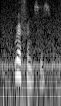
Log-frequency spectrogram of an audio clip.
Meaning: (noun) plural of reference; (verb) third-person singular simple present indicative of reference
- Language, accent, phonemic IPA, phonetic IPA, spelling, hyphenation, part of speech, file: English, US, /ˈɹɛf.(ə.)ɹən.sɪz/, [ˈɹɛf.ɹn̩.sɪz], references, ref‧er‧en‧ces, noun / verb, En-us-references.ogg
